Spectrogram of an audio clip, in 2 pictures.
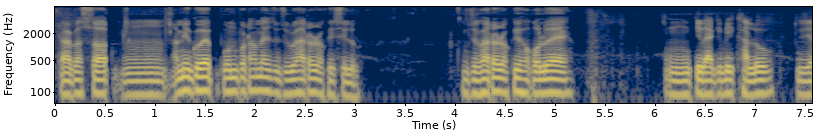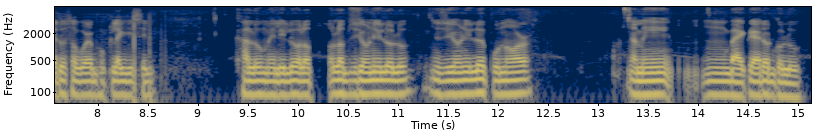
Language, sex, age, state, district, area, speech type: Assamese, male, 18-30, Assam, Charaideo, rural, spontaneous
